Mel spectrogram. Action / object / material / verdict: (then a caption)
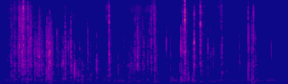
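scrape / paper magazine pages / paper / none. Long nails scratch across the stiff, crinkly pages of a water-damaged paper magazine, and a page is turned. A quick run of dry, bright crackles and rasps with no low end, each sharp tick dying away almost at once.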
